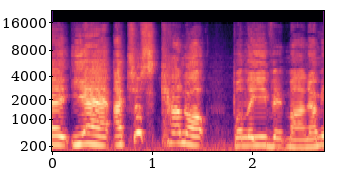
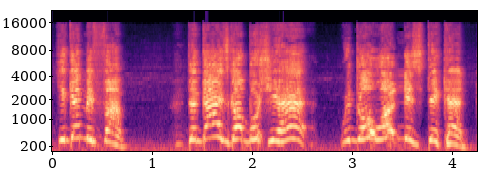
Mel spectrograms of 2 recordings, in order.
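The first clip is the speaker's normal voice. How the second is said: high, loud fan-cam rant; hammed-up indignant supporter; mock Arsenal fan; 7 semitones higher, 6 dB louder than usual. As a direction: rant like an outraged football fan. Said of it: "Fan T V will be absolutely sensational".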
